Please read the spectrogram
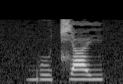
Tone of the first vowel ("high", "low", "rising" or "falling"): low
